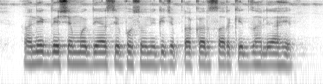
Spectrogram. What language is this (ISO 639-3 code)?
mar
